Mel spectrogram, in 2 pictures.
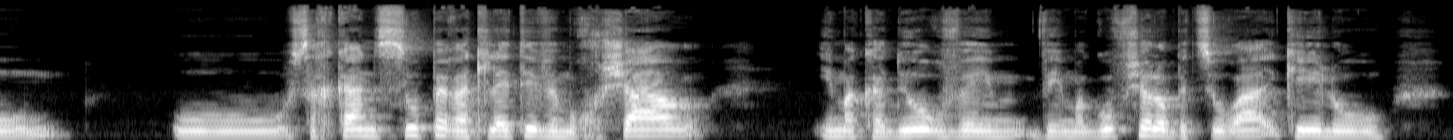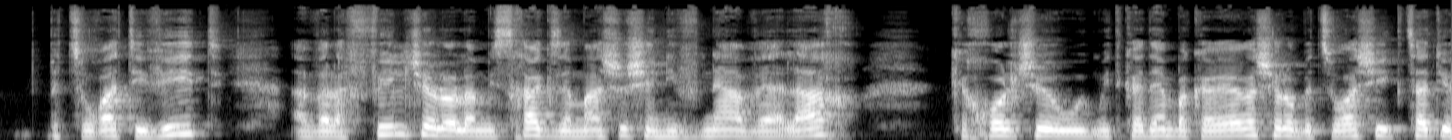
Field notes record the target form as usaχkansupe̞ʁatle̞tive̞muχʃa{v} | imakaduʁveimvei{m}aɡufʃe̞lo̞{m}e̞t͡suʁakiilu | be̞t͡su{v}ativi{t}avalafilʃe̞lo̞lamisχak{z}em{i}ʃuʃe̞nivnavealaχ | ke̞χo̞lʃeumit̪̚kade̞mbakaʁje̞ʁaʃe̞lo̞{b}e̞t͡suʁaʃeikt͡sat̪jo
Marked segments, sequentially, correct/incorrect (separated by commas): incorrect, correct, incorrect, incorrect, correct, correct, incorrect, correct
